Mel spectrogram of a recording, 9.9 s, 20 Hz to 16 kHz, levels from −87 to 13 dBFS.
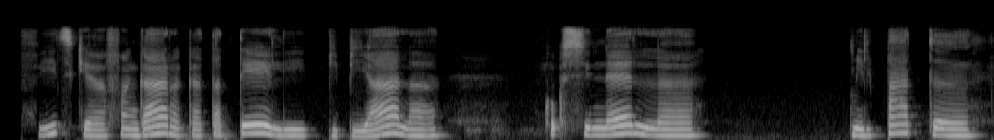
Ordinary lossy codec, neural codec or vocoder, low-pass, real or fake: none; none; 7.2 kHz; real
